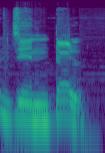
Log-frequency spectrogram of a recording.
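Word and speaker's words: gentle: ठीक है, और जीई है तो उसका उच्चारण ज हो जाएगा। ठीक है, तो जे, एन से हो जाएगा न, टीएलई का टल, तो हम पढ़ेंगे जेंटल।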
